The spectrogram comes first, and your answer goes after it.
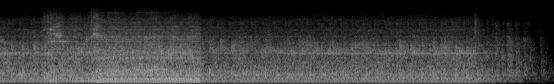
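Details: Kubota B2601 tractor diesel during its 50-hour service, started briefly after an oil and filter change to fill the new filter: even, steady idle clatter with no odd knocks, winding down smoothly at shutdown; normal diesel idle.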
